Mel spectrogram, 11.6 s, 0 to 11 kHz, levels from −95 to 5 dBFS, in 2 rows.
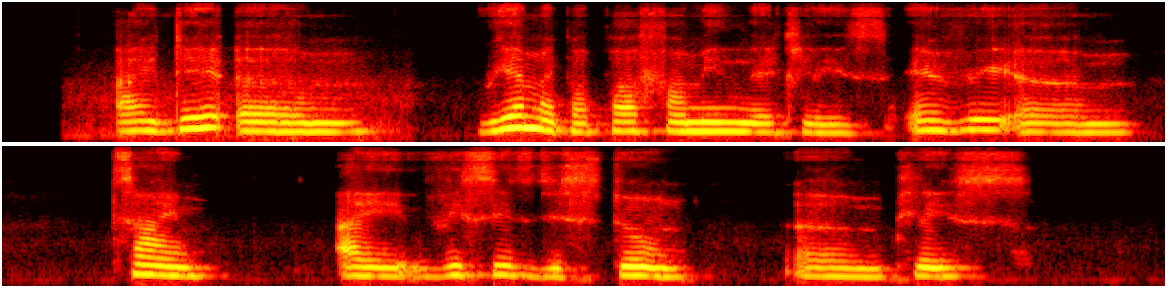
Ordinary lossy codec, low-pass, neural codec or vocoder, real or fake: Opus, 16 kbps; 9.9 kHz; vocoder, 44.1 kHz, 128 mel bands every 512 samples, BigVGAN v2; fake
